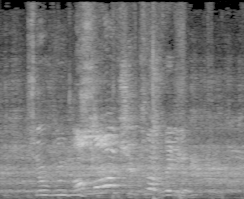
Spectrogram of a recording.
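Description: Children's voices, high-pitched and indistinct, talking and calling out, with a short low thump about three-quarters of the way through.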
